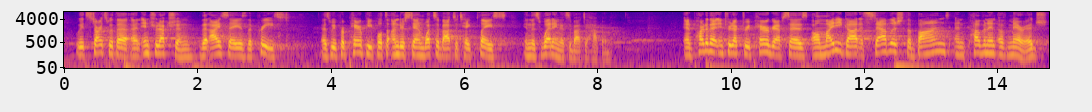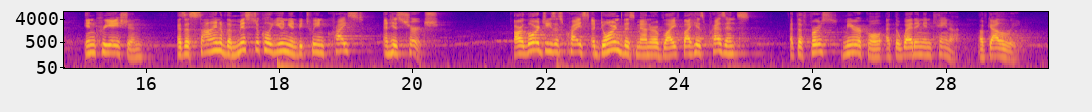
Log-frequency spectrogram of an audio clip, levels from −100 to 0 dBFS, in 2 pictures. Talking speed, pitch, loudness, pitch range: 170 wpm, 180 Hz, -18 LUFS, 160-215 Hz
